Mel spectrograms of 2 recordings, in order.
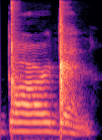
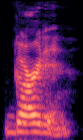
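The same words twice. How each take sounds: First: Garden said as two separate beats, gar then den, with a pause between; split into syllables. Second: Said in the usual way. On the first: Shown as a demonstration. Teacher models syllables for kids: Garden split into gar and den. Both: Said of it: "then we'll blend them together".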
